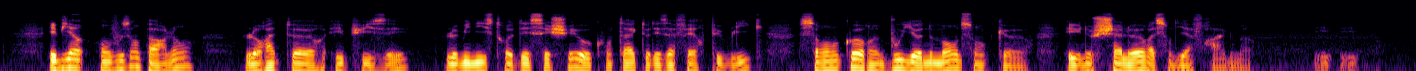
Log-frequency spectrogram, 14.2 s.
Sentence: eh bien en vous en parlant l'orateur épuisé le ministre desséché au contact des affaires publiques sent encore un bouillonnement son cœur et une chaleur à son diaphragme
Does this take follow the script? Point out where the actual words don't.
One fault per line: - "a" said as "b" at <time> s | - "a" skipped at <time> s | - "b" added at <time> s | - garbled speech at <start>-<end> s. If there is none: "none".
none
